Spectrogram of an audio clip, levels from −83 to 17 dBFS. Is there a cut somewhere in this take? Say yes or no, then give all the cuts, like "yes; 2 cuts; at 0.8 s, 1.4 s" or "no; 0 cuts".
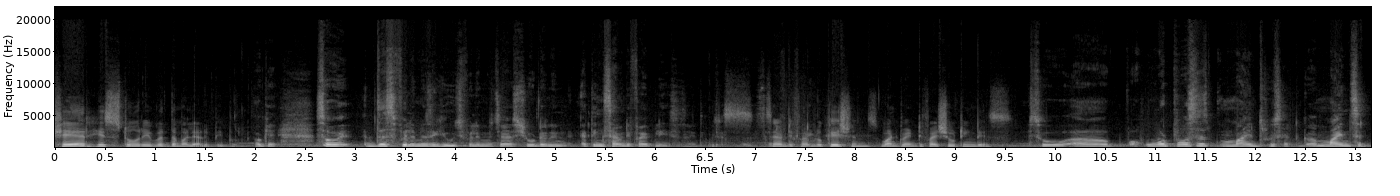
no; 0 cuts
